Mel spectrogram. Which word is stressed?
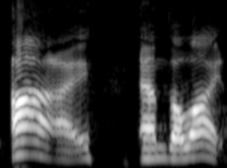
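am. The word am carries the main stress. He truly is the light by his very essence. "In other words, he is equal to the light. It is what he says he is"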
